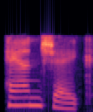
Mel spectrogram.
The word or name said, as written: handshake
